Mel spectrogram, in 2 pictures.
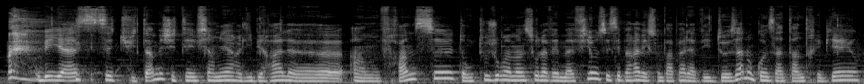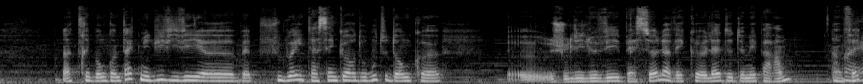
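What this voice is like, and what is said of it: Slight southern French accent. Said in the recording (French): “un petit accent. ... Un petit accent des Suds.”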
